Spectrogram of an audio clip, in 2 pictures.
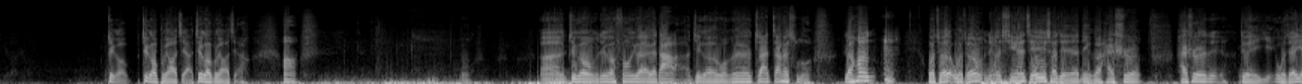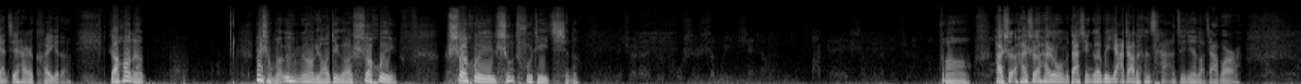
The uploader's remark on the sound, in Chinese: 在北方初冬的晚上，被迫吹着冷风在一个天台录音。录音地点：红尚坊二楼天台。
